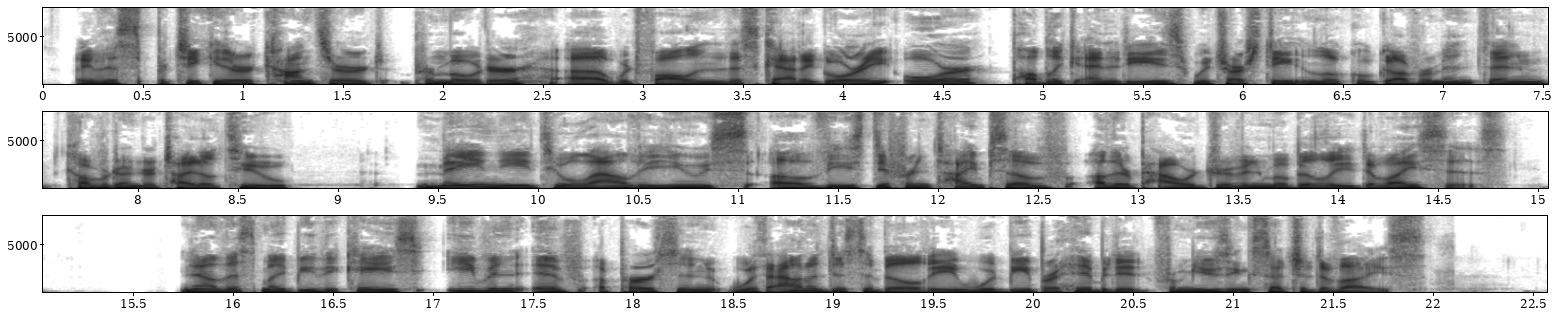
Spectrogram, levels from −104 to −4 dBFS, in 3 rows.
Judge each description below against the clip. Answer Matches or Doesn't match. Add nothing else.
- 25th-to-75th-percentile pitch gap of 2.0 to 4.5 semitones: Doesn't match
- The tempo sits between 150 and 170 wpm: Matches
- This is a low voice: Matches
